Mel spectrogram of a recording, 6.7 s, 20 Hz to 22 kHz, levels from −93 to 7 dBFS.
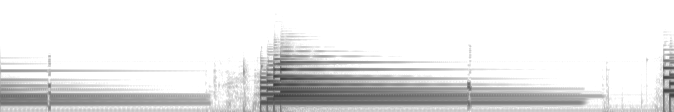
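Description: A piece of music interrupted twice by a short glitch, from 0.43 to 0.50 s and again from 4.64 to 4.71 s, each about 70 ms long. Both are damaged data in a compressed stream: corrupted bytes make the decoder misread frames and lose sync until it finds the next valid frame header.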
